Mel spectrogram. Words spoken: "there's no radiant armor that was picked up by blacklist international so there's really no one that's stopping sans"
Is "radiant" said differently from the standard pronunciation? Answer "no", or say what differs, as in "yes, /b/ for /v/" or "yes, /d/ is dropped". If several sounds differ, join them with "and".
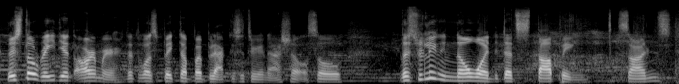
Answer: no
